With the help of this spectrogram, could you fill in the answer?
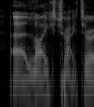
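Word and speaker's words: Leichttraktor: Lichtractor, I should pronounce it.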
